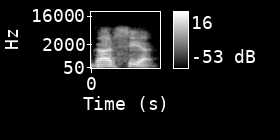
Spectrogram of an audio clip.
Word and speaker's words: Garcia: pronouncing it correctly. Garcia. Garcia. Yeah. You got Danielia it. Garcia. You got it. Garcia.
